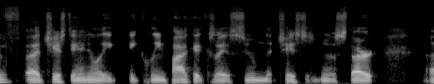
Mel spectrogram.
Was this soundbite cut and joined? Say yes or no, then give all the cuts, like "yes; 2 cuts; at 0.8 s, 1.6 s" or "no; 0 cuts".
no; 0 cuts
